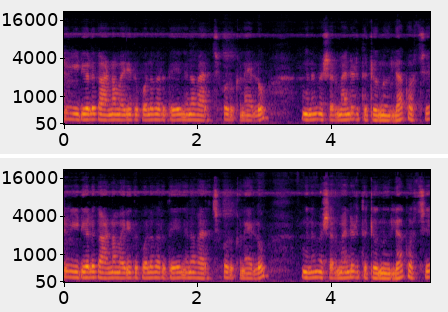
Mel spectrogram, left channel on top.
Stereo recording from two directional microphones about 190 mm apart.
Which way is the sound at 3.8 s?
40° right (ahead or behind).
